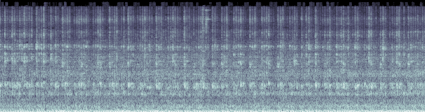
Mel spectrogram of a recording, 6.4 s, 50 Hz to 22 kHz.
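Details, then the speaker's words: Case 207D (450) dozer diesel after a year-long engine rebuild, reinstalled and reassembled, fitted with a muffler so much quieter: steady, even chug around 2.5 beats per second, low muffled tone, no knocking; healthy idle. "put a muffler on it by the way so it's much quieter"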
